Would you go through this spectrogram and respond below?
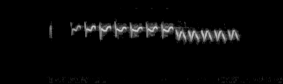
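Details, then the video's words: Yellow-rumped Warbler song, a bird heard in Contra Costa County backyards: a loose, high trill of sweet chipping notes that drops slightly in pitch and speeds into a faster ending, lasting under two seconds. "So I'll start by playing the song of the yellow-rumped warbler."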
